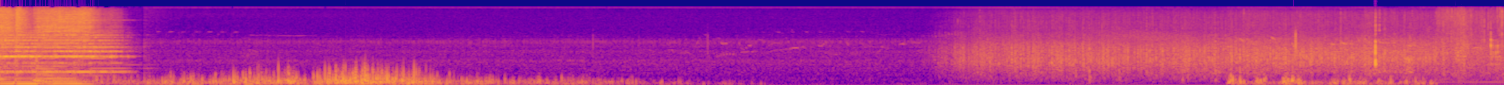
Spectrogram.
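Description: Background music cuts off about a second in. Low wind rumble on the microphone follows and fades to a near-quiet lull. From about halfway a steady outdoor hiss sets in, with a few low thumps near the end.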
